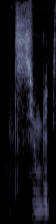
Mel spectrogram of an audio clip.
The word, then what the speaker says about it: Tsumu: Tsumu Tsumu. – Yep. TSU is... – Tsumu. – Tsumu. Or it's Tsumu. – It's, you make a T and S noise.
